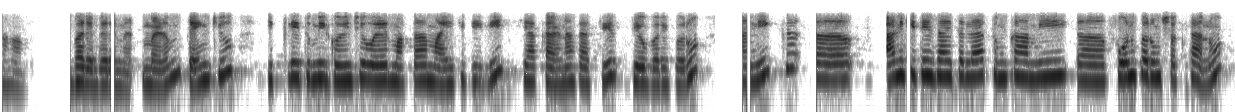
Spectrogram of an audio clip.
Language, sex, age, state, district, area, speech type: Goan Konkani, female, 30-45, Goa, Tiswadi, rural, conversation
